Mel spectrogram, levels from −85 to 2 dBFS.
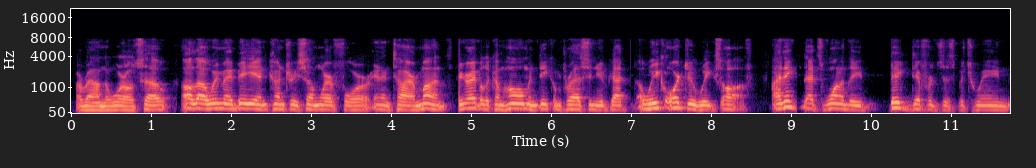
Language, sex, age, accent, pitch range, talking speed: English, male, 60-79, American, 120-145 Hz, 205 wpm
